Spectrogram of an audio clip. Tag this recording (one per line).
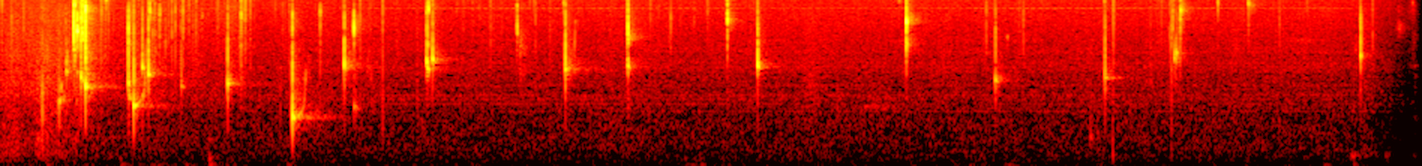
falling
water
